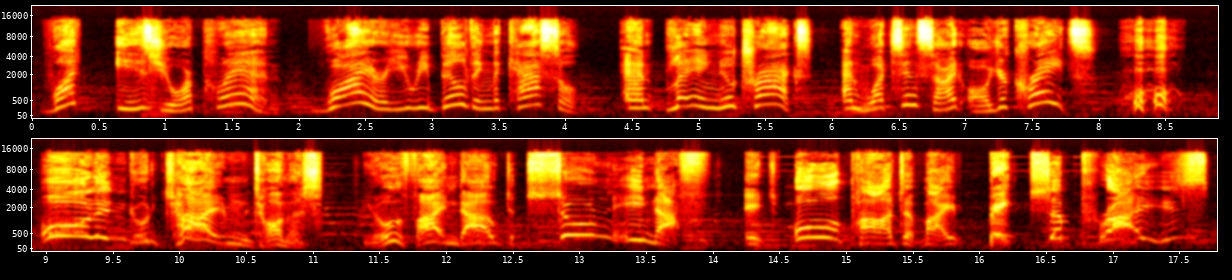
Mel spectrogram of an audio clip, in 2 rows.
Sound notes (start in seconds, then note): 8.2 laughs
